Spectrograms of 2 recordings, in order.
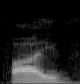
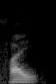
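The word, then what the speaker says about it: five: Lots of people, particularly in South India, do not pronounce the last sound of the number 5. They say 25, 35. How many do you want? 5.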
